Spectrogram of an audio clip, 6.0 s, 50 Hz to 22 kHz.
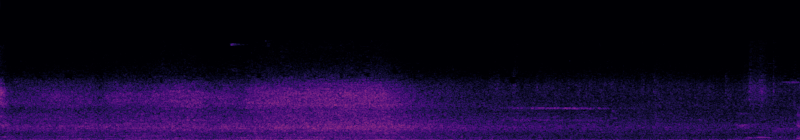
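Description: LRT Line 1 fourth-generation light rail train pulling out of the elevated station on the viaduct overhead: a low rumble and hum that swells about two to three seconds in and eases off toward the end, over street noise.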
